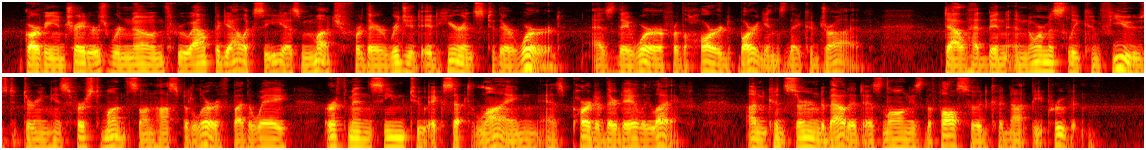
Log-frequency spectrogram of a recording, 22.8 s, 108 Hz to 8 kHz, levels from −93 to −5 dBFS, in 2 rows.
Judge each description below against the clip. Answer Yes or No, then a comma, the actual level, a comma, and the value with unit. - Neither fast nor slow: Yes, average, 170 wpm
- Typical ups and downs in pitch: No, narrow, 2.2 semitones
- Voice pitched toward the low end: Yes, very low, 90 Hz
